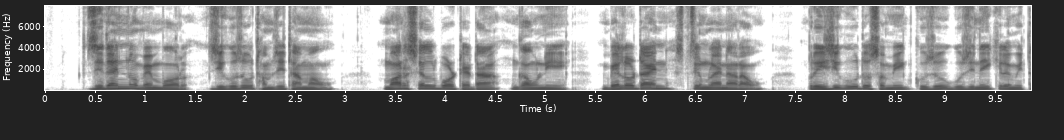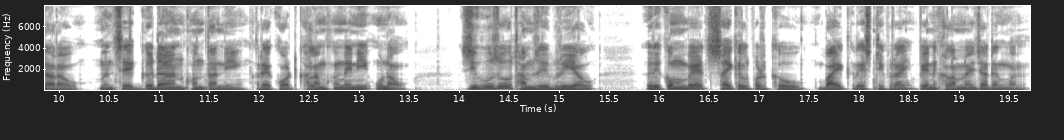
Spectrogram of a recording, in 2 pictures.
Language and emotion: Bodo, neutral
